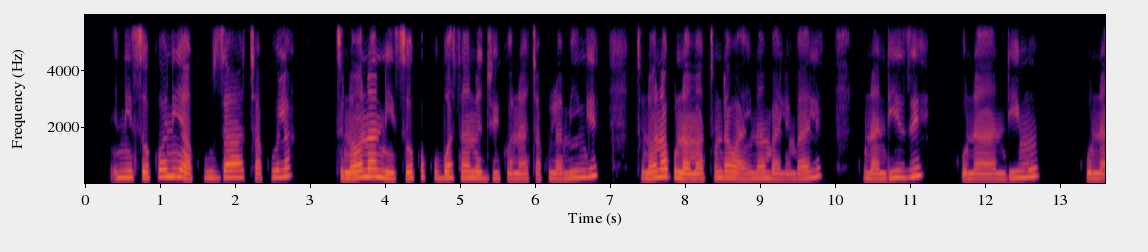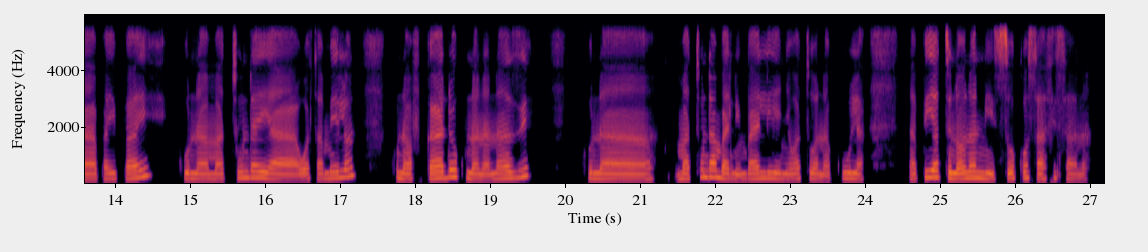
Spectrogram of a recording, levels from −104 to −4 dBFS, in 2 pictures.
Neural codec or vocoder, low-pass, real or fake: none; 5.4 kHz; real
